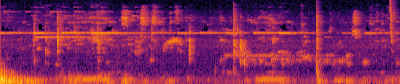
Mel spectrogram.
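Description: A deck of tarot cards being shuffled by hand, with soft rustles and flicks of the cards and a sharp tap about six seconds in. A faint steady high-pitched tone runs beneath.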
